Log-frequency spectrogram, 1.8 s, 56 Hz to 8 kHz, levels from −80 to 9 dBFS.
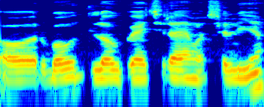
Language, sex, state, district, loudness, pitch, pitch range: Hindi, male, Bihar, Supaul, -19 LUFS, 105 Hz, 100-105 Hz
